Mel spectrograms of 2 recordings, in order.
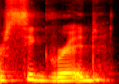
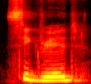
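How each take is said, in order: First: Sigrid said SIG-rid, short i vowel; name pronunciation. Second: Sigrid said SEE-grid, long ee vowel; name pronunciation. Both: Shown as a demonstration. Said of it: "is it Sigrid?".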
